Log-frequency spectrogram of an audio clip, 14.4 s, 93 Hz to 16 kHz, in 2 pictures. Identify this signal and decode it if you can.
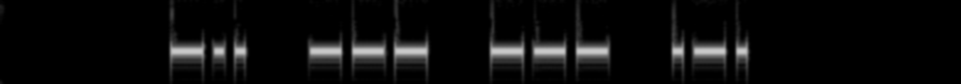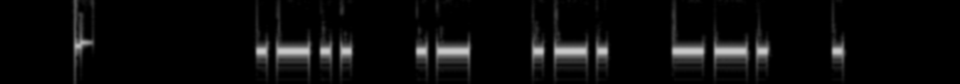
Morse code, heard as a keyed tone, about 15 wpm, spaced as for 11 wpm, 700 Hz. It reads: DOOR LARGE
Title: 2x Character Spacing - Top 300 Words - 15wpm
